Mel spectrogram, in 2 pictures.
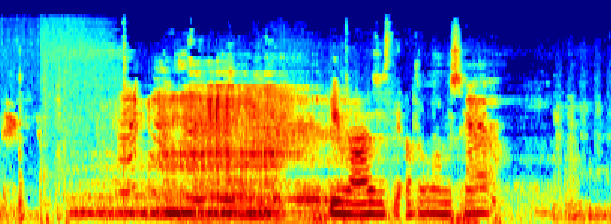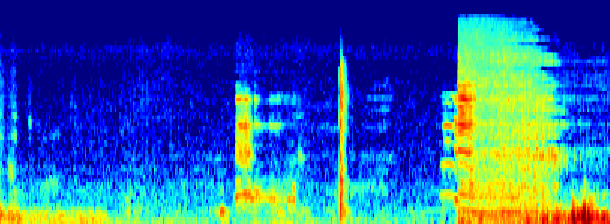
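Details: Angry rhinoceros charging at Kruger National Park, South Africa, during a rhino-versus-rhino and vehicle encounter: loud, harsh roaring bellows in the first four seconds, then quieter snorts and a final burst, with music and an excited man speaking.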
